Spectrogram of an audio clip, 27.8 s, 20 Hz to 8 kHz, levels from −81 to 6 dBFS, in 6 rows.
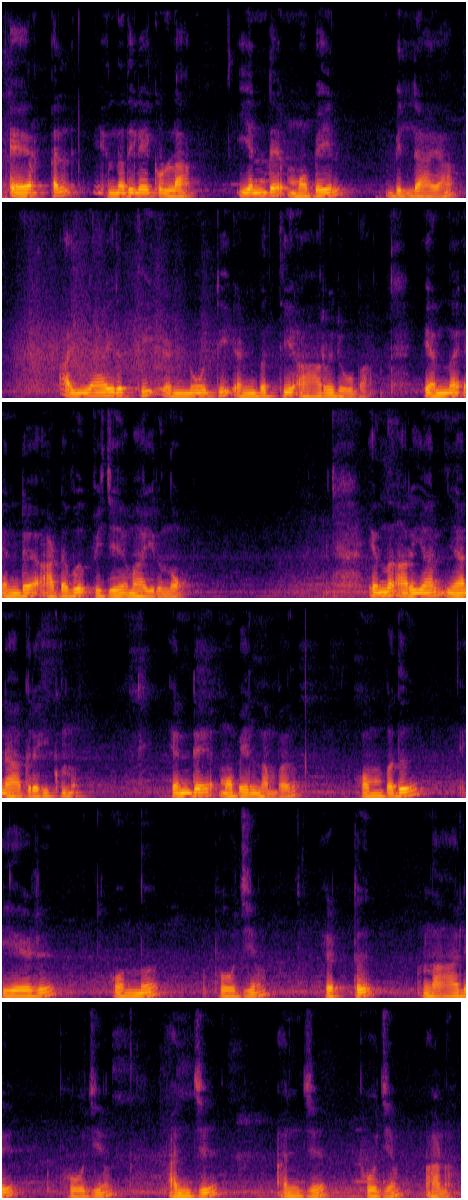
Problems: low volume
